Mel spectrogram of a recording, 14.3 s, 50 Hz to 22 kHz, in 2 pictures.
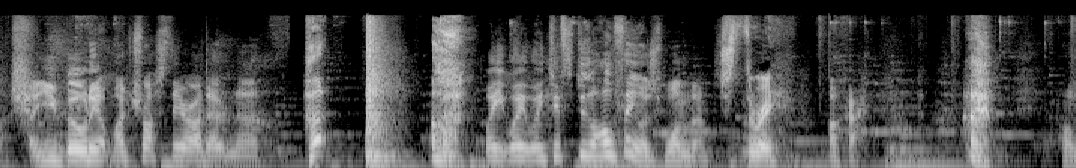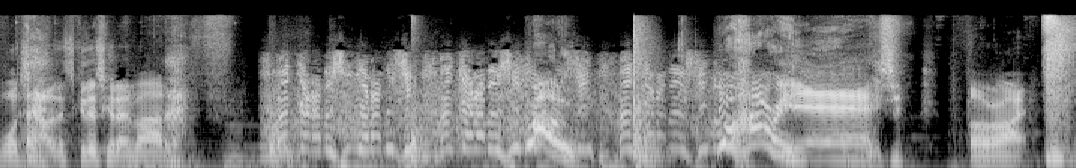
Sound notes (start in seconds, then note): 2.8 grunting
